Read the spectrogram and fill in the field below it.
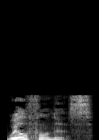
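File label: "willfulness", British English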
